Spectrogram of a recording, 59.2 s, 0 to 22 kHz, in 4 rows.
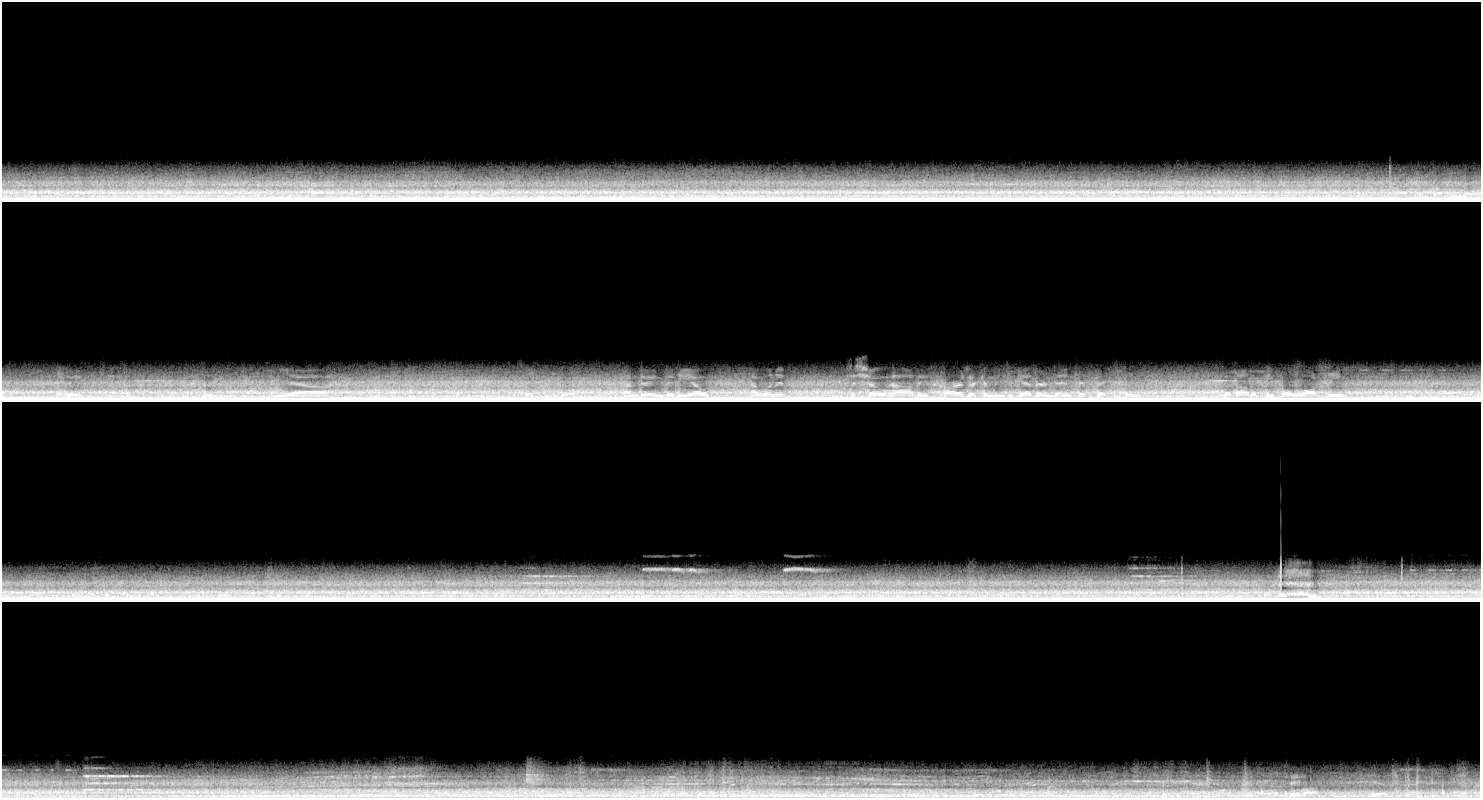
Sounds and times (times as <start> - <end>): Speech: 16.8 - 18.2, 19.9 - 22.7, 23.3 - 26.2, 27.0 - 28.3, 57.2 - 59.1.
